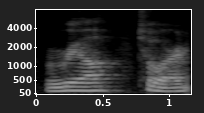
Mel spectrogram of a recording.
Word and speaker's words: Realtor: I'm a director on Tri-County's Board of Realtors, Realtor. Make sure you say it right too. It's Realtor. If you want to be one, you have to know how to say it, okay?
